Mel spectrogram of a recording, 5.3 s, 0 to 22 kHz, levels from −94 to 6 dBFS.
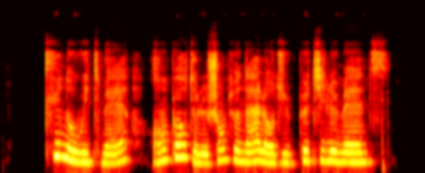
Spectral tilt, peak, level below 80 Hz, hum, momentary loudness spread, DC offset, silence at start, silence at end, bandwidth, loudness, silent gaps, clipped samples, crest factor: -5 dB/octave; -2 dBFS; -58 dBFS; none; 13 LU; under 0.1%; 0.55 s; 0.5 s; 9.4 kHz; -18 LUFS; none; under 0.1%; 16 dB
